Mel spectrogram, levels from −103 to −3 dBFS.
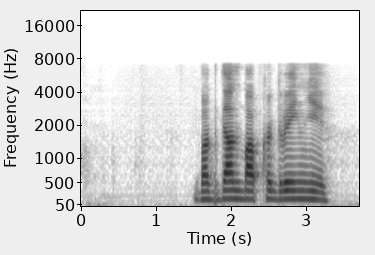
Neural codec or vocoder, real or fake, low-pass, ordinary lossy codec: codec, 16 kHz, 1 kbps, FunCodec, trained on Chinese and English, 50 frames a second; fake; 7.2 kHz; none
